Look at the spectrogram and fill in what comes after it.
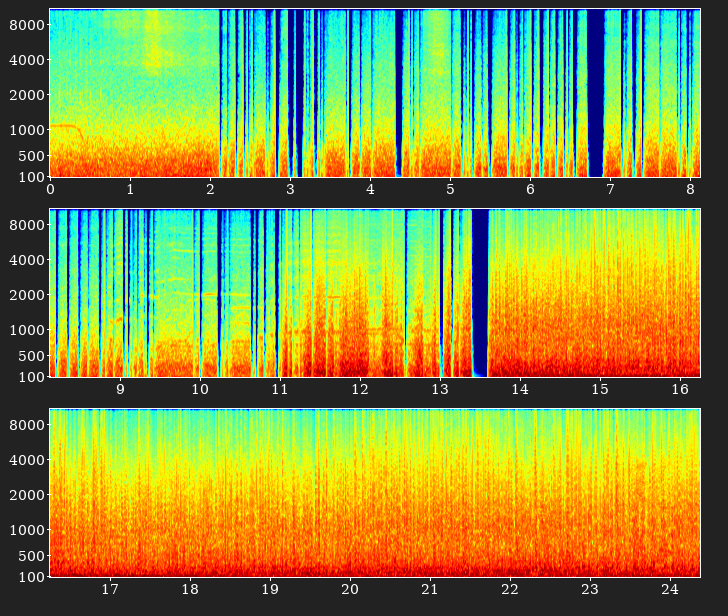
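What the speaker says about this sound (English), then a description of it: "we'll let you listen to the sounds of the launch" Falcon Heavy rocket launch roar: crackling, buffeting noise with wind-like rush that abruptly becomes a loud, continuous, deep broadband thunder lasting the rest of the stretch.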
